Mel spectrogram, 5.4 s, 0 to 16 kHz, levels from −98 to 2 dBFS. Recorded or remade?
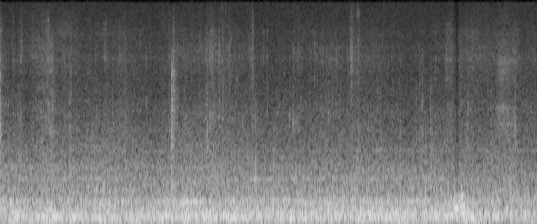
recorded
